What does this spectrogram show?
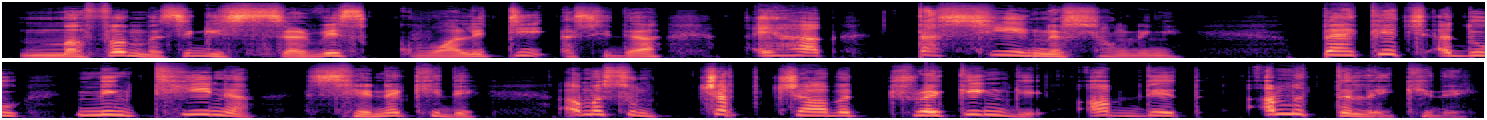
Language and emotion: Manipuri, angry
